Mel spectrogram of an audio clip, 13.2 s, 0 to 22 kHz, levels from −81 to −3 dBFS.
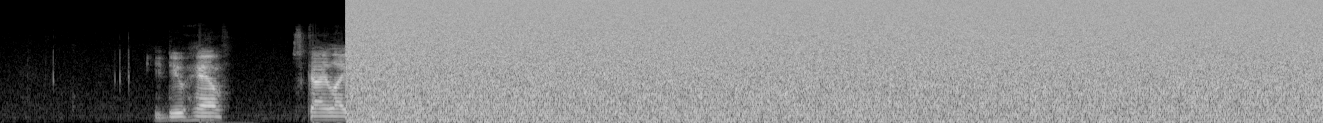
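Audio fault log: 3.46 s to the end: samples built from the wrong bytes. Right at that point the clean sound gives way to a loud, harsh broadband noise that lasts until the clip stops. It sounds like the reader slipped out of step with the sample boundaries, so every value gets assembled from mismatched bytes and the jittery low bits end up in charge.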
